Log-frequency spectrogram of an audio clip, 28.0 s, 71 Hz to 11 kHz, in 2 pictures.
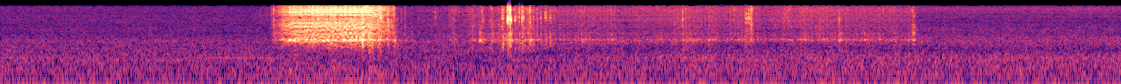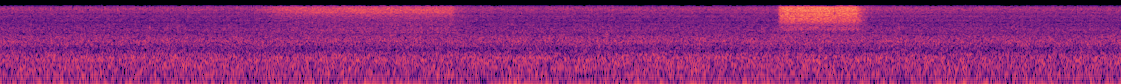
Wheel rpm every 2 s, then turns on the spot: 0, 20, 60, 20, 20, 10, 0, 0, 0, 0, 0, 0, 0, 0.
4-12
